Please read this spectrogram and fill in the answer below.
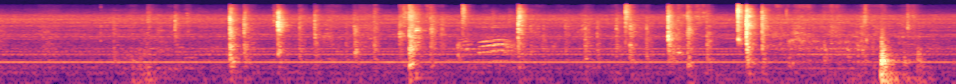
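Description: A wooden door knocked and bumped: a string of light taps and clicks, with a heavier thump near the end, over a steady low hum.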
